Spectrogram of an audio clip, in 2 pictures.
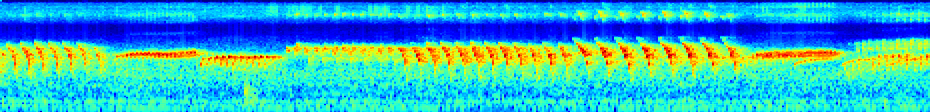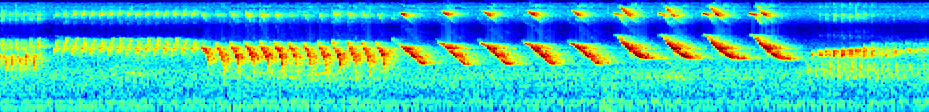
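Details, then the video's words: Canary singing continuously, used as training material for songbirds: long rolling trills at shifting pitches, then a sweeping series of rapid descending slurred notes, with a constant faint electrical hum beneath. "MASTERAN BURUNG KENARI GACOR"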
